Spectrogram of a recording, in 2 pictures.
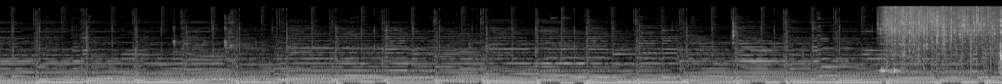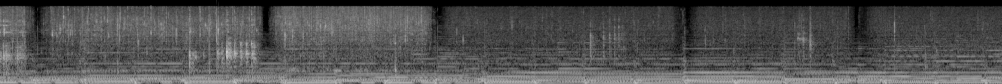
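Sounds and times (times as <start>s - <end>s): shallots and garlic sizzling in oil: 8.8s - 20.0s.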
